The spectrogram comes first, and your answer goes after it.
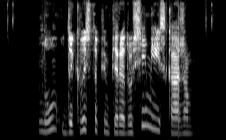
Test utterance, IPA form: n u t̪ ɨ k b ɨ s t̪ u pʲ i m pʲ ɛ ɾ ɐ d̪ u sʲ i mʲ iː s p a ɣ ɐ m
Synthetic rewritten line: n u d̪ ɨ k v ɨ s t̪ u pʲ i m pʲ ɛ ɾ ɐ d̪ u sʲ i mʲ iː s k a ʐ ɐ m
